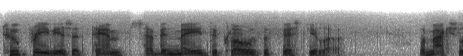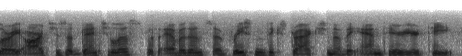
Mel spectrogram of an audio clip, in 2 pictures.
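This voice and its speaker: A man reading scripted instructional narration in a formal, measured, clinical manner, in the style of a 1960s training film. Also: medium pitch. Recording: dull 1960s film soundtrack.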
